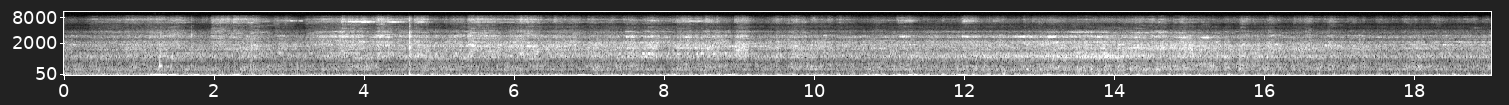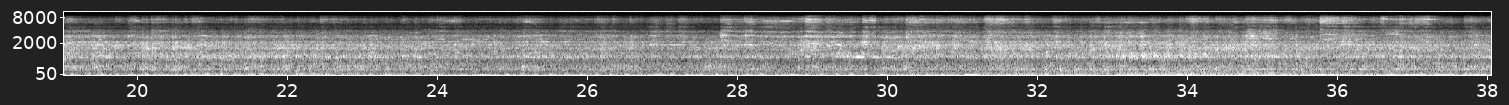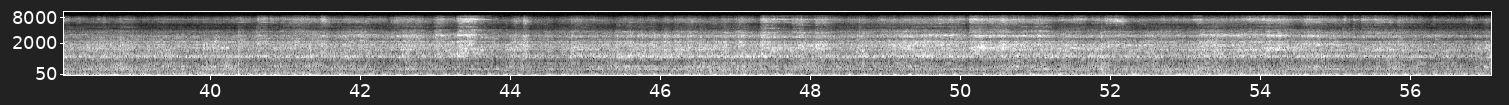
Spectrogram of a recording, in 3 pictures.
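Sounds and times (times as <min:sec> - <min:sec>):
freight train wheels rumbling on rails: 0:00.0 - 0:57.0.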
